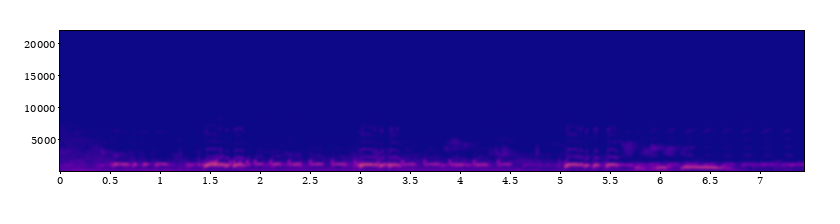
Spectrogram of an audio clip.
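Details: Local perkutut, or zebra dove, in full song: busy strings of quick hollow coo notes in overlapping runs, closing with a deeper rolling, tremulous phrase near the end.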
